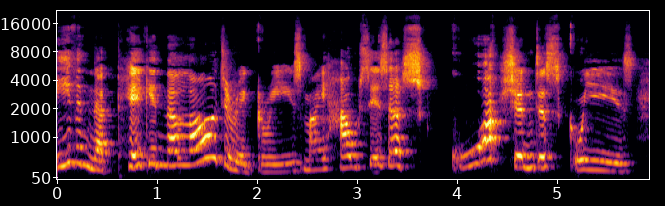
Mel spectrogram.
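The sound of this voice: A woman performs a put-on character voice, high-pitched and fairly bright. She speaks slowly, with big swings in pitch.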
